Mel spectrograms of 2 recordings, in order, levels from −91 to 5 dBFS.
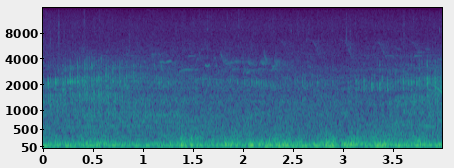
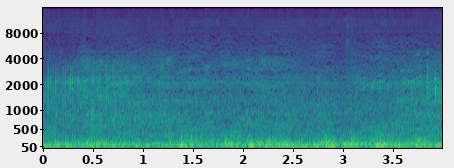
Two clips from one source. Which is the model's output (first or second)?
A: second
